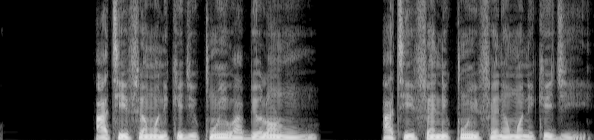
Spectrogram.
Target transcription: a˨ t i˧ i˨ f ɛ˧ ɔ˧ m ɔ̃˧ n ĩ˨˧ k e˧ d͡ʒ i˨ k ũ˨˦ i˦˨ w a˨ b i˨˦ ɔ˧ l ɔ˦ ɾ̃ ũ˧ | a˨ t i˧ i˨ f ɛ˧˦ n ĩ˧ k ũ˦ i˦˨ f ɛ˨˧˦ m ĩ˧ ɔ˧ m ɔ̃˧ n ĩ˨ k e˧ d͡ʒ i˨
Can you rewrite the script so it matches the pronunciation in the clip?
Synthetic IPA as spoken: a˨ t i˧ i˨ f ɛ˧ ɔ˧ m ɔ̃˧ n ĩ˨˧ k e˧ d͡ʒ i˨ k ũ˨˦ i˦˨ w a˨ b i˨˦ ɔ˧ l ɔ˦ ɾ̃ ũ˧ | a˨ t i˧ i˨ f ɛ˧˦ n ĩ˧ k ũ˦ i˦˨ f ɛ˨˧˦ n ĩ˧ ɔ˧ m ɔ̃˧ n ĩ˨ k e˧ d͡ʒ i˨

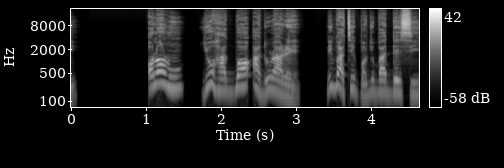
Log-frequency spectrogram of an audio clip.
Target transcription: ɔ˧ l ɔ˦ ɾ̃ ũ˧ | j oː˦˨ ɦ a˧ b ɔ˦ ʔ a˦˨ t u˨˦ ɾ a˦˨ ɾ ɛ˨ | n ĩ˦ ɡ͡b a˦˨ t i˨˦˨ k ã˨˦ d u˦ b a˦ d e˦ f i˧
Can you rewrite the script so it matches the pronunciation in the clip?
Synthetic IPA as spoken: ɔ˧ l ɔ˦ ɾ̃ ũ˧ | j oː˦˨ ɦ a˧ ɡ͡b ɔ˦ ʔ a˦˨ d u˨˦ ɾ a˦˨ ɾ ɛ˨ | n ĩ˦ ɡ͡b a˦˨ t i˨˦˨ k͡p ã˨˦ d͡ʒ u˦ b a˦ d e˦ s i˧

